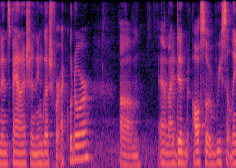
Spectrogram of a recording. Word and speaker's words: Ecuador: like the Spanish so when we're saying Ecuador we stress on the E in English in Ecuadorian we do aqua door e n this is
